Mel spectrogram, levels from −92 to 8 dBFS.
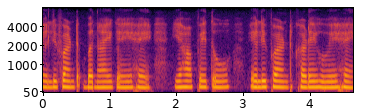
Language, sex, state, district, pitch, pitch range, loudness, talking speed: Hindi, female, Odisha, Khordha, 205 Hz, 200-215 Hz, -15 LUFS, 140 wpm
